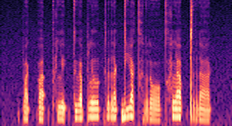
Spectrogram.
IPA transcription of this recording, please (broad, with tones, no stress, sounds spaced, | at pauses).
p a˨˩ k̚ p a˨˩ ʔ pʰ l e˨˩ ʔ t ɯ˧ a̯ p l ɤː˥˩ k r a˥˩ k̚ d i˥˩ a̯ kʰ r ɔː˩˦ kʰ l a˥˩ p̚ t r a˨˩ k̚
